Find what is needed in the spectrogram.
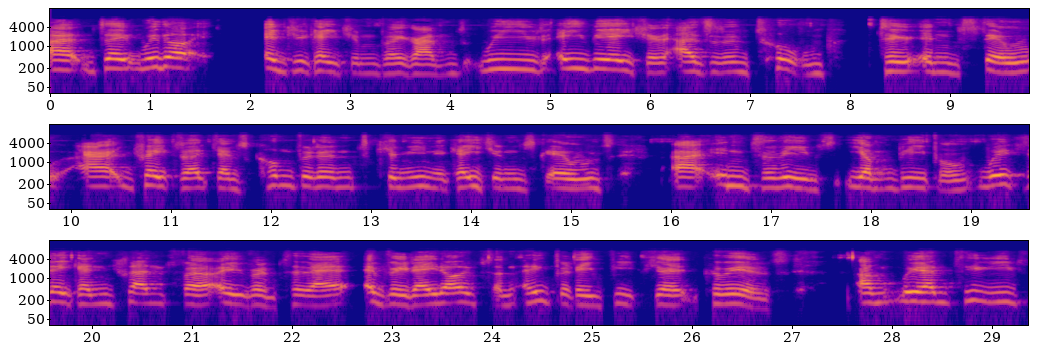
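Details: Adult man with cerebral palsy, a brain injury sustained through an accident at birth, which he says also leaves him wobbly and unsteady on his feet; dysarthria (cerebral palsy).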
